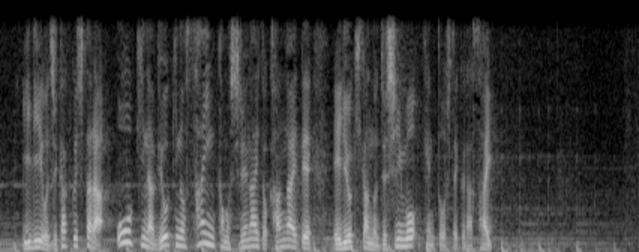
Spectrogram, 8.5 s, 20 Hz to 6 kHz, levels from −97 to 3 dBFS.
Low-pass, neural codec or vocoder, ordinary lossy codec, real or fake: 5.4 kHz; none; none; real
